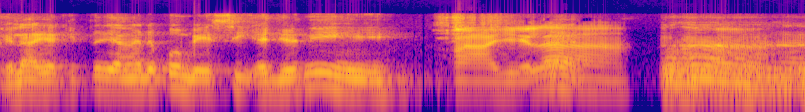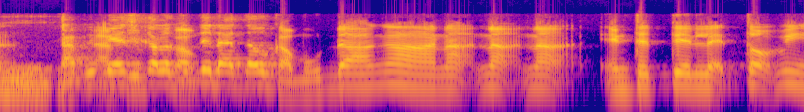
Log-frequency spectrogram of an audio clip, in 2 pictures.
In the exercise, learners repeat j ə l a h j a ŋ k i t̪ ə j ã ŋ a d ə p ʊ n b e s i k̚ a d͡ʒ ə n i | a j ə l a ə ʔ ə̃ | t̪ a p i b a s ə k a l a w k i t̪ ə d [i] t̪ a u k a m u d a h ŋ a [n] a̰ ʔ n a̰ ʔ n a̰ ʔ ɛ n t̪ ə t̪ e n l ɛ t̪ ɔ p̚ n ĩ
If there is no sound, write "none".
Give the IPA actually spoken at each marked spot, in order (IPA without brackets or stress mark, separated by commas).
a, n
